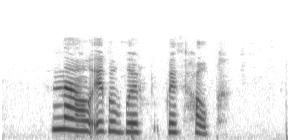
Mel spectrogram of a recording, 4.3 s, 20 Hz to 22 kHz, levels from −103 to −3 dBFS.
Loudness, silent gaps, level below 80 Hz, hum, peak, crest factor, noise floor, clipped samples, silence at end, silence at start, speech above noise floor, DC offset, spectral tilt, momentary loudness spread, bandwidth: -34 LUFS; none; -80 dBFS; none; -16 dBFS; 20 dB; -84 dBFS; under 0.1%; 1 s; 0.8 s; 48 dB; under 0.1%; -2.5 dB/octave; 13 LU; 7.2 kHz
